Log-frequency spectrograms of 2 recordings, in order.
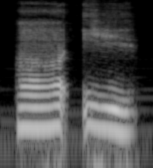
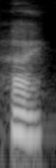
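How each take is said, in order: First: The two syllables are said separately. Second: The two syllables merge into one sound.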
